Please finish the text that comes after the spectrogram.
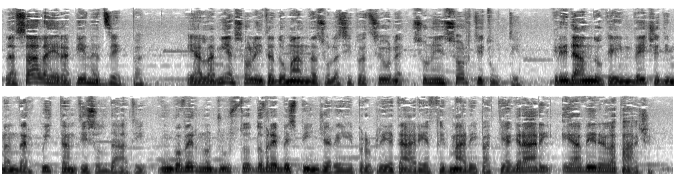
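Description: An actor playing an earnest 1890s journalist, narrating his travels through Sicily in a measured, literary documentary style. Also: medium pitch, a bit bright, faint music behind, close to an everyday voice. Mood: indignant, reporting. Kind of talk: scripted documentary narration, read as a first-person travel report.

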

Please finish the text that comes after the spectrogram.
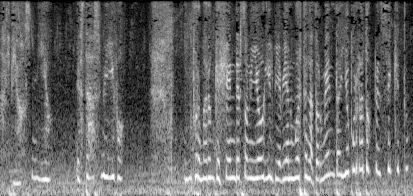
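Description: An actress playing a tender, anxious wife in a radio drama, with a warm, emotional way of speaking over music. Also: female voice, high-pitched, moderate pace, background noise, natural voice. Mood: shaken relief. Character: tender, anxious wife relieved her husband survived. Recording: music bed behind the voice.

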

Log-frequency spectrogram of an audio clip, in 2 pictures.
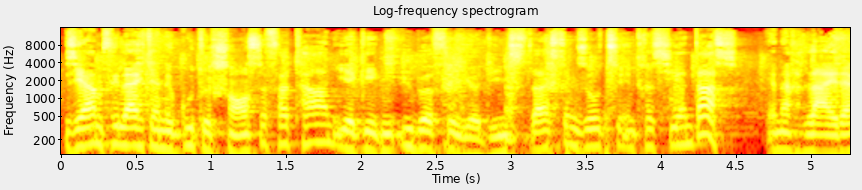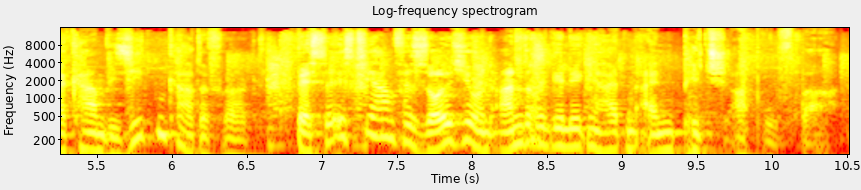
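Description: An actor playing a slick, patronizing pitch coach who lectures didactically in a radio drama. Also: male voice, expressive, fairly quick, few pauses, darkish tone, faint music behind, lightly acted. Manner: didactic, rhetorical, peppered with business English.

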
